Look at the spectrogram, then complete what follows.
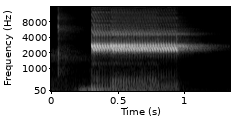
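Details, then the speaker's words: Pebble e-bike hidden 120 dB vibration alarm, locate bell triggered from remote with two alarms paired: short piercing very loud high-pitched electronic tone about half a second; normal alarm locate bell. "It's got a bell button, which lets you, if you want to find your pebble in the parking lot."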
